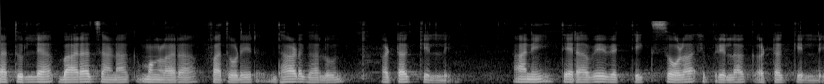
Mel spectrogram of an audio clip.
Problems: none marked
